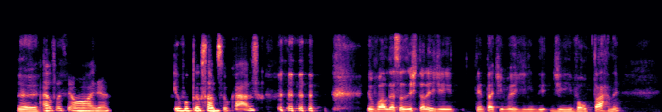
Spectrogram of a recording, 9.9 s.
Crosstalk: none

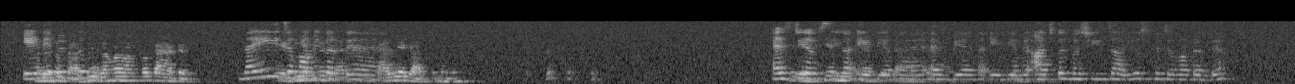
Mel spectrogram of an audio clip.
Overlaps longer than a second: present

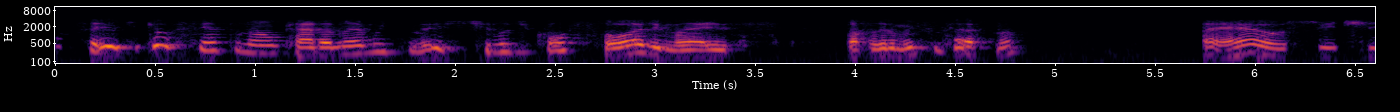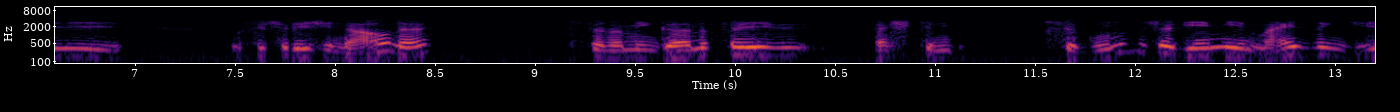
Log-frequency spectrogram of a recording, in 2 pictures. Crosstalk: none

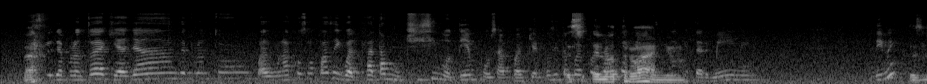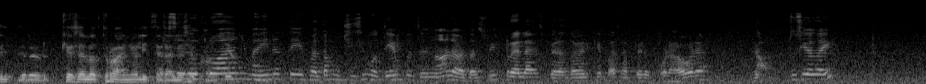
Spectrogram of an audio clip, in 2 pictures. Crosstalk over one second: present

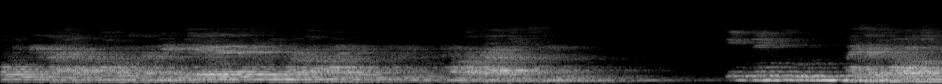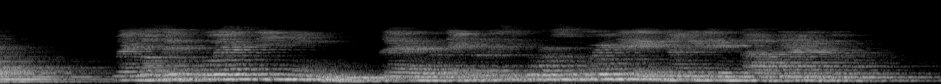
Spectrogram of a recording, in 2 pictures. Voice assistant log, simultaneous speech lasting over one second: none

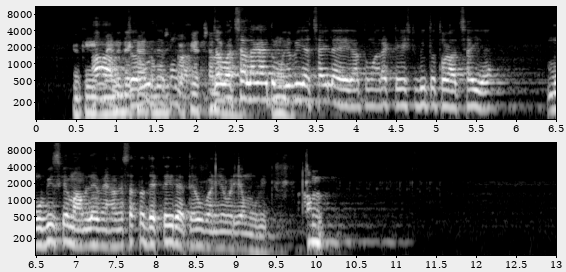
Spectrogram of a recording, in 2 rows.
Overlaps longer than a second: present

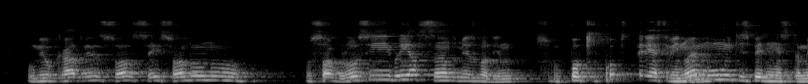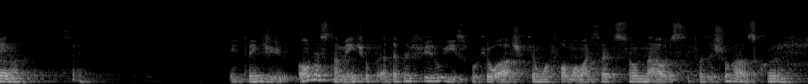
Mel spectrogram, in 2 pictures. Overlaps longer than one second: none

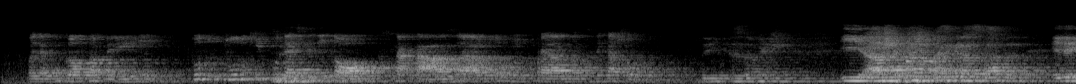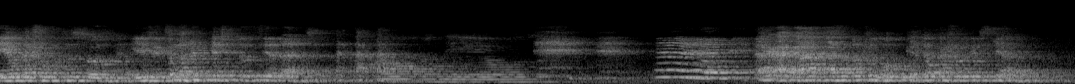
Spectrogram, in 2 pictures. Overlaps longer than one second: none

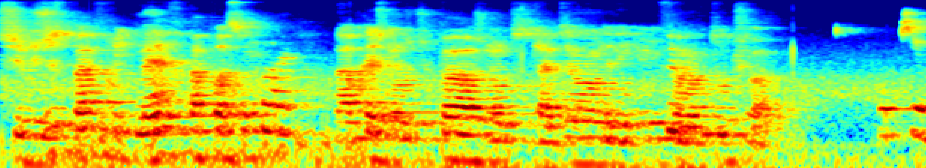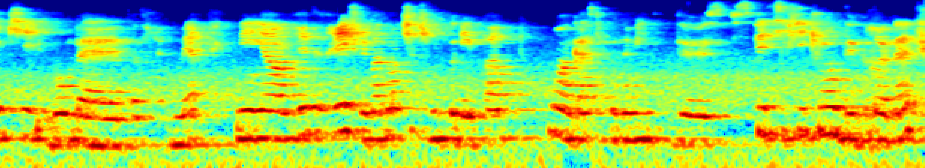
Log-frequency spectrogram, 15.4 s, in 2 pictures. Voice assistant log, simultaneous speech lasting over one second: none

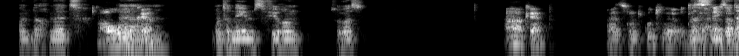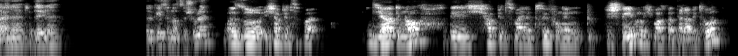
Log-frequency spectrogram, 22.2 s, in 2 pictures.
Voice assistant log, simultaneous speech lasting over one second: present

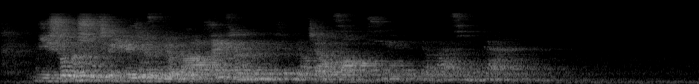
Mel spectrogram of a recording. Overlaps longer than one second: present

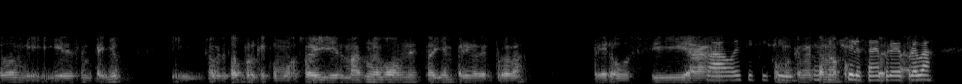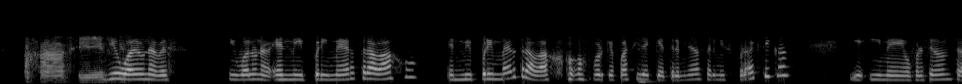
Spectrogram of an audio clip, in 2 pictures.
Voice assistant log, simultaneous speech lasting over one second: present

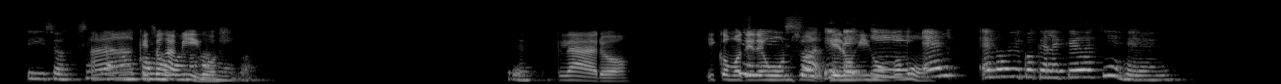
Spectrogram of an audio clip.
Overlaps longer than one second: present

